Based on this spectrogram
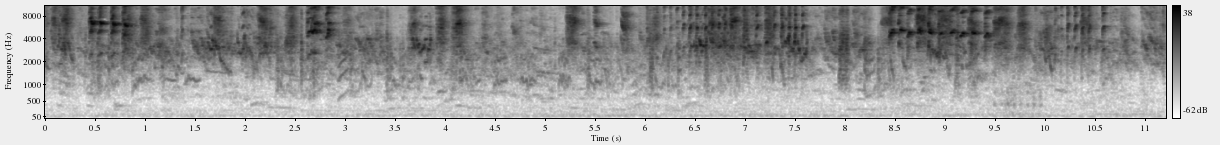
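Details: Pet budgerigars kept as companions, chattering nonstop in dense, scratchy, high warbles mixed with sharp clicks and squeaky whistles, with brief quieter gaps before the busy chirping swells again.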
